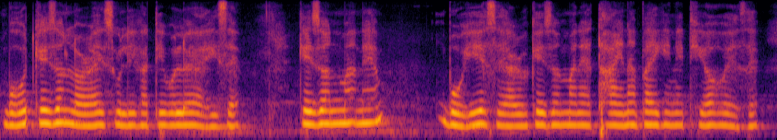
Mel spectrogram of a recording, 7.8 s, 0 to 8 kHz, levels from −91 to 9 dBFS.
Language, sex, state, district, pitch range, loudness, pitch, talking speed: Assamese, female, Assam, Kamrup Metropolitan, 220-235 Hz, -16 LUFS, 225 Hz, 125 wpm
